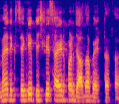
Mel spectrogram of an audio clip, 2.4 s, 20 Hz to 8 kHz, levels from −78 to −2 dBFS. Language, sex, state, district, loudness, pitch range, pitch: Hindi, male, Uttar Pradesh, Jyotiba Phule Nagar, -15 LUFS, 140-150 Hz, 145 Hz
